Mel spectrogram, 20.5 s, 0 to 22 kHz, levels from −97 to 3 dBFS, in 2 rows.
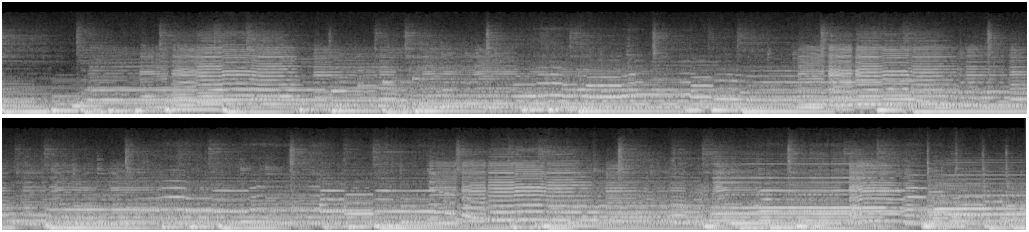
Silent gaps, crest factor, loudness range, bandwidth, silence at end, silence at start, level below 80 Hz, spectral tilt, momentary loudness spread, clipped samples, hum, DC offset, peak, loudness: none; 14 dB; 3 LU; 10.5 kHz; 0 s; 0 s; -24 dBFS; -7 dB/octave; 5 LU; under 0.1%; none; under 0.1%; -2 dBFS; -18 LUFS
